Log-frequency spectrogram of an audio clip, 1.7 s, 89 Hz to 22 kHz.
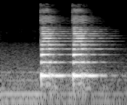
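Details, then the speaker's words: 1972 Chevy C10 horn after replacing horn and relay and checking power and ground: two short, clean blasts with steady strong tone and quick cutoff; horn working properly. "It's working. And that is how to replace two issues on the horn side of things on this truck, but at least she's fixed. Horn relay good to go."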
